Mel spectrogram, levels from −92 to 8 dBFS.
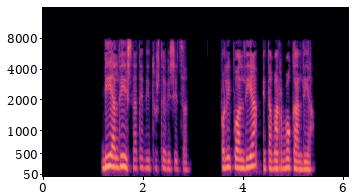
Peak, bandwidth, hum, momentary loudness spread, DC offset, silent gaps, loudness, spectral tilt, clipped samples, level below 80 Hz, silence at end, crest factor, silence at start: -2 dBFS; 8.2 kHz; none; 15 LU; under 0.1%; 2.97-3.55 s; -18 LUFS; -4.5 dB/octave; under 0.1%; -60 dBFS; 0.7 s; 18 dB; 1.15 s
